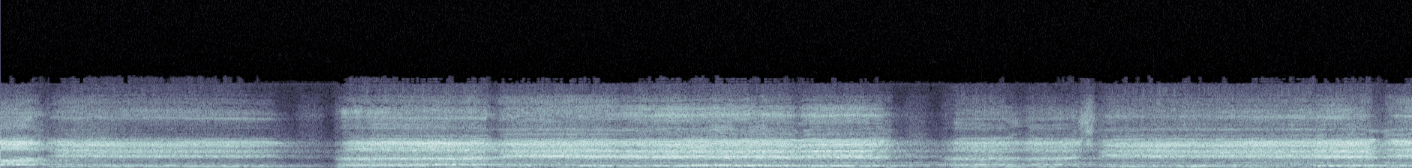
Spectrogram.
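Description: Orthodox church chant: voices singing long held notes in slow phrases, with short breaks about three seconds in and again near ten seconds.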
